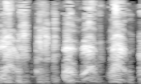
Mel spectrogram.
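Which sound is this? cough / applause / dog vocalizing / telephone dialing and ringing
dog vocalizing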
